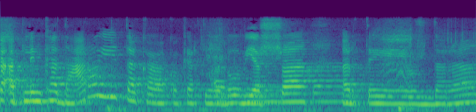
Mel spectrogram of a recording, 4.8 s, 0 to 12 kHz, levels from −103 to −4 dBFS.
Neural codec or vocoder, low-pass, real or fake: none; 7.2 kHz; real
